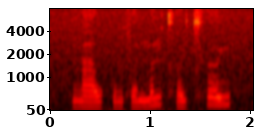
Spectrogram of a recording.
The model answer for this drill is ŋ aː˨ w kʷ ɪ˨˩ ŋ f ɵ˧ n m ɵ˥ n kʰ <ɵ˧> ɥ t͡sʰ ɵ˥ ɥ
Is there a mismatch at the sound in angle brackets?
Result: no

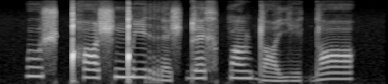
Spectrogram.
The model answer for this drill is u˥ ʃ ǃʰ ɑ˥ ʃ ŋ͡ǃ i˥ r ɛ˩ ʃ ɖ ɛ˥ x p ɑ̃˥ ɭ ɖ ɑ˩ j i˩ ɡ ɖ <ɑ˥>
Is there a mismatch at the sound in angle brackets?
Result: no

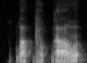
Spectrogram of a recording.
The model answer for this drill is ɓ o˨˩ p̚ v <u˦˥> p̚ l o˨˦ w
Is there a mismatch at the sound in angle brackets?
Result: yes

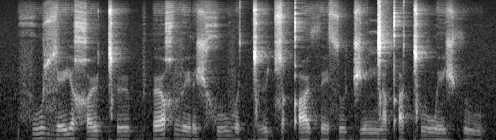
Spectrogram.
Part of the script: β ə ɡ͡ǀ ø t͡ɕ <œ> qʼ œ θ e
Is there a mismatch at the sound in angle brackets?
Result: yes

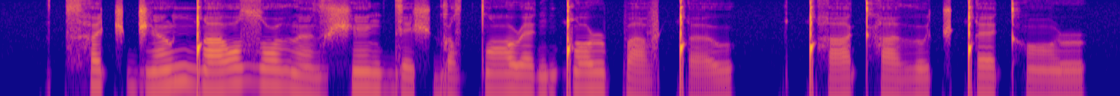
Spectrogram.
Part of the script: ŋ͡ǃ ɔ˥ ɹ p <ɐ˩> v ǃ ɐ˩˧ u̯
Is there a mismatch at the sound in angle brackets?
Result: yes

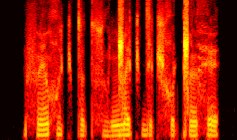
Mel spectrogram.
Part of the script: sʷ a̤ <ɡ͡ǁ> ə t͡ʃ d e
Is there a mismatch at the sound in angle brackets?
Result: yes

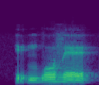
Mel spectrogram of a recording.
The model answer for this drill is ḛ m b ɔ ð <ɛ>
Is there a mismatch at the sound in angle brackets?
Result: no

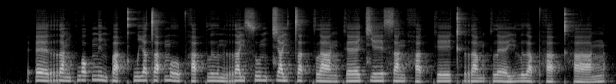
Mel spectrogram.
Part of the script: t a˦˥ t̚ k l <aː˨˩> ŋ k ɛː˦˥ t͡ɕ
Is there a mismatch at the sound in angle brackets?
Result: no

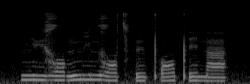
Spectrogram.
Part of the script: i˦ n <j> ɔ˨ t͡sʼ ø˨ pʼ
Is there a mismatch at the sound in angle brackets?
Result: yes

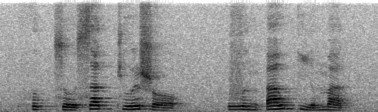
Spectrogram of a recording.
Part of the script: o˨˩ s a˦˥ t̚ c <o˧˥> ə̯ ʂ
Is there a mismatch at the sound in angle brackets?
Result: yes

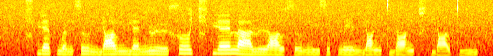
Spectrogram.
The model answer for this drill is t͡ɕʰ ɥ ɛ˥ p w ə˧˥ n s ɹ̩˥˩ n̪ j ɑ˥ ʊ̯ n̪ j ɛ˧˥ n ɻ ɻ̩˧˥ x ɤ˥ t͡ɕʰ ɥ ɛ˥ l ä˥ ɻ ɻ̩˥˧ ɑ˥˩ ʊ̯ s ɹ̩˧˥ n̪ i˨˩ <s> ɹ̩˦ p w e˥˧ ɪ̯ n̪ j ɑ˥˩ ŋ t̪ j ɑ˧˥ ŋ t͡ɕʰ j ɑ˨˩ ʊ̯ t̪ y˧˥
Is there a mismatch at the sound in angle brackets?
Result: no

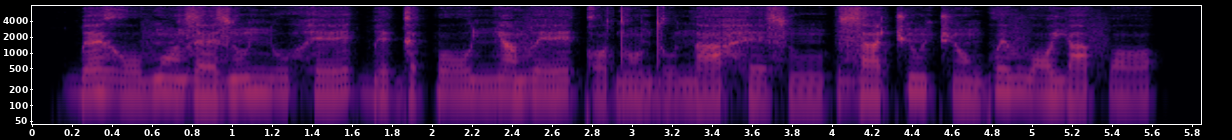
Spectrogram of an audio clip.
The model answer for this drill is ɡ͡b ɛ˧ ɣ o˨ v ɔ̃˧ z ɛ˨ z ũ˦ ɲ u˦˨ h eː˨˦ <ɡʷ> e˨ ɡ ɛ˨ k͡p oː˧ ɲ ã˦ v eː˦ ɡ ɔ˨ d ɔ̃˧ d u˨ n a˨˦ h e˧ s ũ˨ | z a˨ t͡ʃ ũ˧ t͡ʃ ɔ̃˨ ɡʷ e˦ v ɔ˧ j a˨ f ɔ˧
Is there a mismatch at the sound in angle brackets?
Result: yes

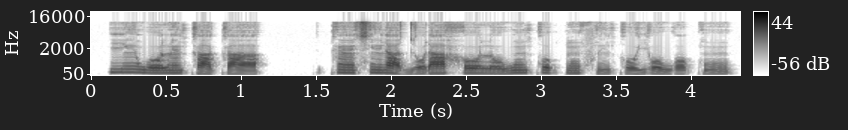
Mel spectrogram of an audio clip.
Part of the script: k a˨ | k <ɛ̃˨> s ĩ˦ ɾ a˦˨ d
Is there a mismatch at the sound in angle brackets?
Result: yes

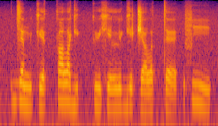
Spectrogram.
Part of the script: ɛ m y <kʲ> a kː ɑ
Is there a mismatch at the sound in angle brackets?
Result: no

